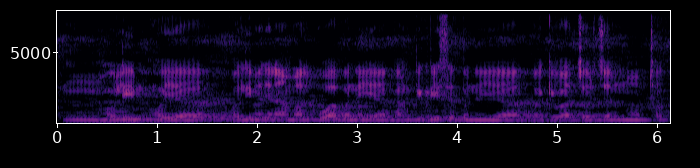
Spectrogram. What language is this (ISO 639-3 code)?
mai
